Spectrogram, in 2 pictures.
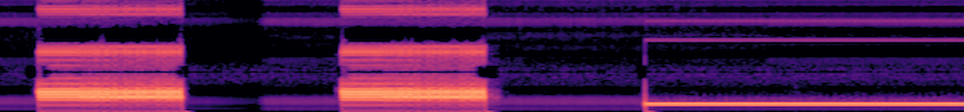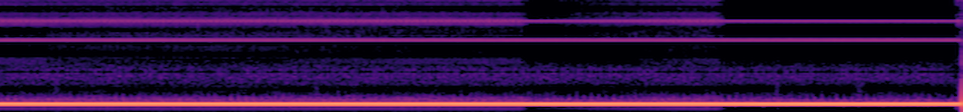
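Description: Emergency Alert System tones. First come two one-second bursts of the screechy digital SAME header, which warbles between two high tones and is the data that carries the alert code. After a second's pause, the EAS attention signal starts: two tones sounded together, held steady for eight seconds and cut off sharply.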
